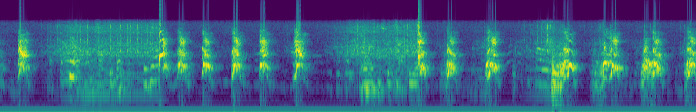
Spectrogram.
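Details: Oliver, a Great Dane, barking at a toy mouse, sharp, repeated barks roughly every half second to second, broken by stretches of rumbling grumble and mixed noise, with a constant background hum.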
